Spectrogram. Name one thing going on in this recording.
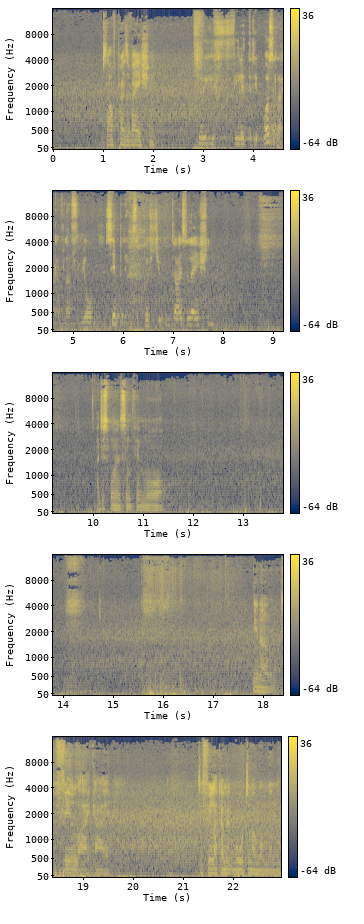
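A young man talks calmly and casually close by.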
